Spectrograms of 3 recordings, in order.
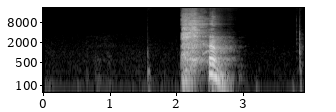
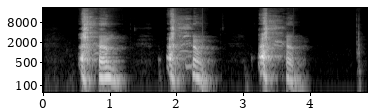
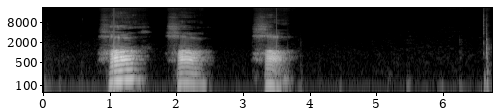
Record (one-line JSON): {"cough_length": "3.9 s", "cough_amplitude": 26000, "cough_signal_mean_std_ratio": 0.28, "three_cough_length": "4.9 s", "three_cough_amplitude": 26705, "three_cough_signal_mean_std_ratio": 0.37, "exhalation_length": "6.7 s", "exhalation_amplitude": 14081, "exhalation_signal_mean_std_ratio": 0.28, "survey_phase": "beta (2021-08-13 to 2022-03-07)", "age": "65+", "gender": "Male", "wearing_mask": "No", "symptom_none": true, "symptom_onset": "4 days", "smoker_status": "Never smoked", "respiratory_condition_asthma": false, "respiratory_condition_other": false, "recruitment_source": "REACT", "submission_delay": "1 day", "covid_test_result": "Negative", "covid_test_method": "RT-qPCR", "influenza_a_test_result": "Negative", "influenza_b_test_result": "Negative"}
